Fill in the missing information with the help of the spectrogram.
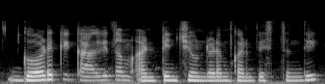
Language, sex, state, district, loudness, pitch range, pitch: Telugu, female, Telangana, Hyderabad, -16 LUFS, 180-200 Hz, 190 Hz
